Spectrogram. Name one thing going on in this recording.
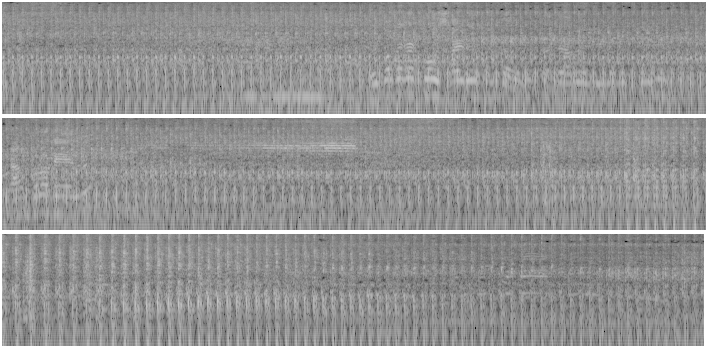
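A digger bucket scrapes and scoops through soil and roots.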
